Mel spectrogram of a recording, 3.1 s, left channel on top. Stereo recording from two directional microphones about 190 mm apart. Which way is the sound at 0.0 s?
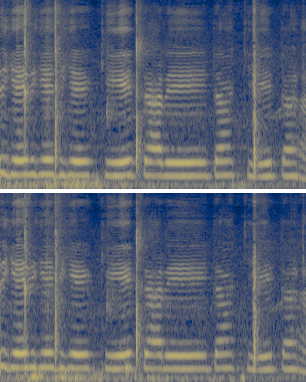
15° left (ahead or behind).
